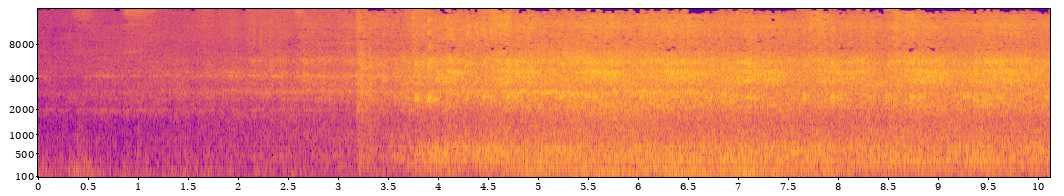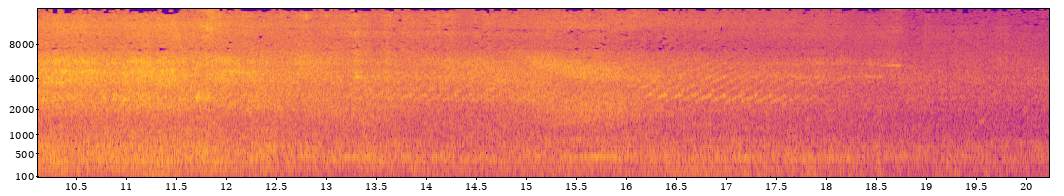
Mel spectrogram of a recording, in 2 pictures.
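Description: South Western Railway electric multiple-unit trains passing through the station on both tracks. A loud rumble of wheels on rail with a high electric whine rises sharply about three seconds in, then fades slowly over the second half.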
